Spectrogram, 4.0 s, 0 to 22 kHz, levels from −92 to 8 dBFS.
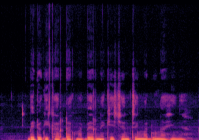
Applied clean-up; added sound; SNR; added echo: none; none; none; none.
